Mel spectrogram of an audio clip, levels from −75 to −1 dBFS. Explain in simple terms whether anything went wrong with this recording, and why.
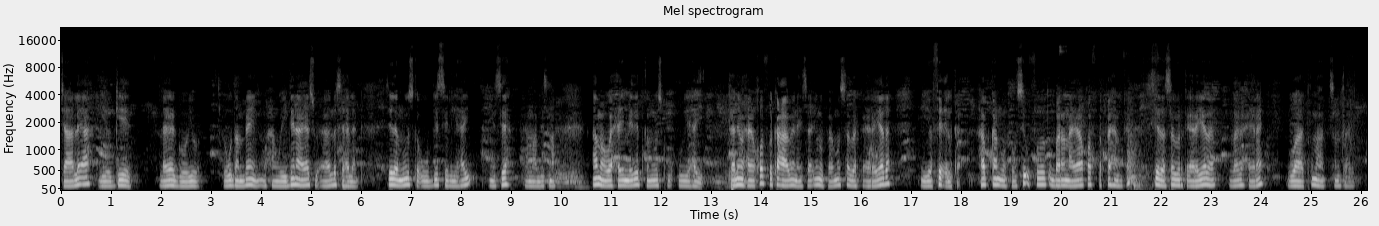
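The speech has plainly audible damage from start to finish, likely from HE-AAC compression. The treble is not the real one but a copy rebuilt from lower sounds. So s sounds come out gritty, metallic or lispy. The top end reaches high but sounds false.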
